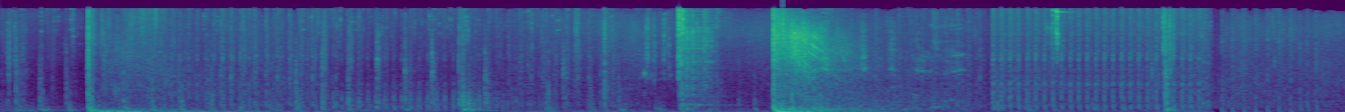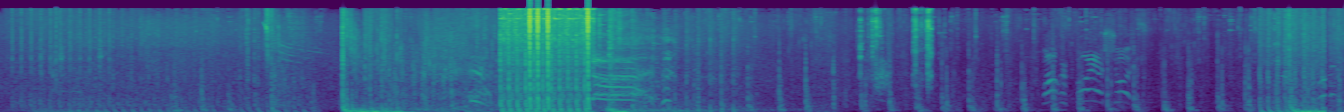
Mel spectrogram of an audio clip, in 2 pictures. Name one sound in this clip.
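Footsteps thud on a wooden deck.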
